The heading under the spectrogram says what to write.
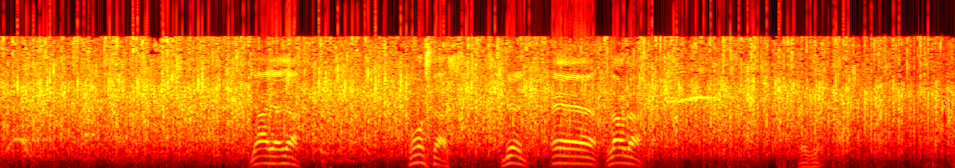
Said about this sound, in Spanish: Sí, un aplauso para ella.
